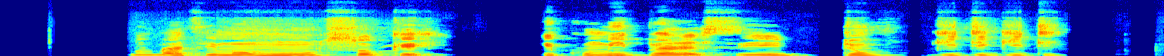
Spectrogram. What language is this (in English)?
Yoruba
